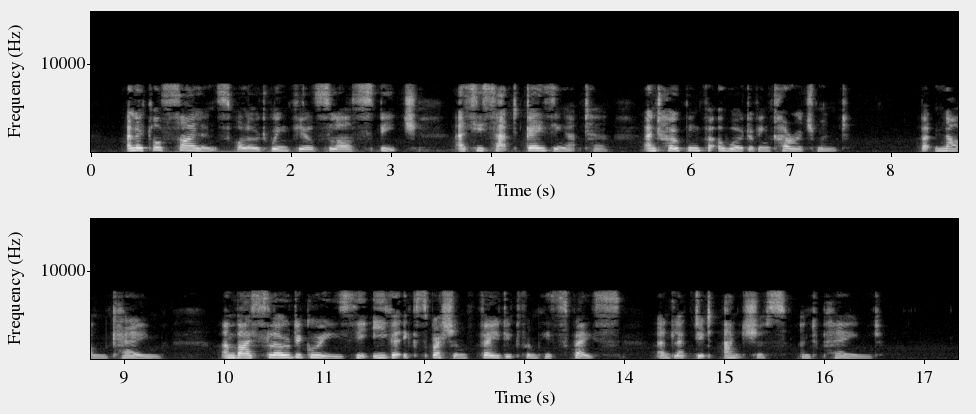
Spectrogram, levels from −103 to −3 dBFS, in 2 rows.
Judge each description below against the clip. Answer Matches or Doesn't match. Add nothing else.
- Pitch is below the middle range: Doesn't match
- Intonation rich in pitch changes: Matches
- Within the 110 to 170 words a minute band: Matches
